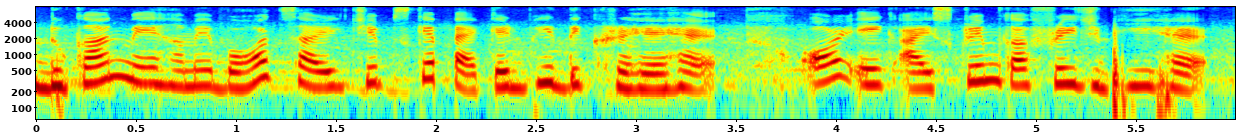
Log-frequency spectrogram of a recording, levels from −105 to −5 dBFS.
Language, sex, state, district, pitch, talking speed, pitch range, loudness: Hindi, female, Assam, Sonitpur, 255 Hz, 190 wpm, 235-290 Hz, -15 LUFS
